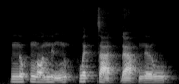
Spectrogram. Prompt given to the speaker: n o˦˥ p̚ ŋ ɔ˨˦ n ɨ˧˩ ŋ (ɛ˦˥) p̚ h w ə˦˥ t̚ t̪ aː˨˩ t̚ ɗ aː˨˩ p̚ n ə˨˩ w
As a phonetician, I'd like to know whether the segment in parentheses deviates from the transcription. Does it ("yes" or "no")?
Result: yes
